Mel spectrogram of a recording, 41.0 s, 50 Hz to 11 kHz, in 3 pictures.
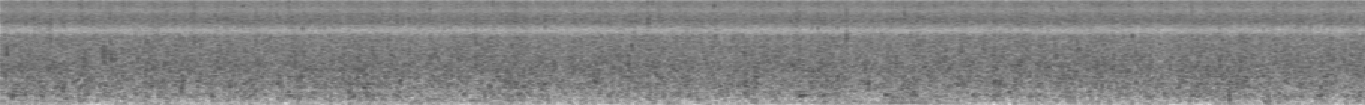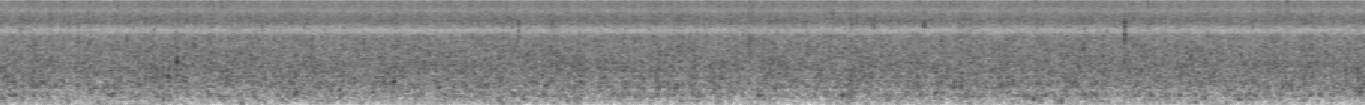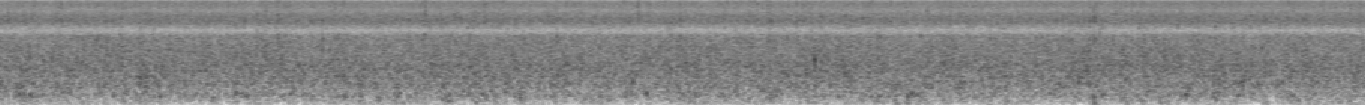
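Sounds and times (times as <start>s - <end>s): stream water rushing: 0.0s - 40.9s.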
